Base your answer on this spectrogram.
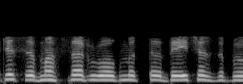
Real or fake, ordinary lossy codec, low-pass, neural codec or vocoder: fake; MP3, 32 kbps; 3.6 kHz; codec, 16 kHz, 1.1 kbps, Voila-Tokenizer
